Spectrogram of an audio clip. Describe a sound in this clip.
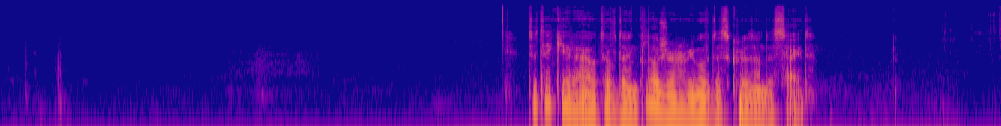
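A small metal bracket clicks and rattles as hands turn it.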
